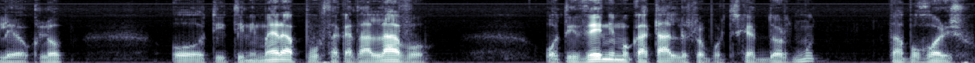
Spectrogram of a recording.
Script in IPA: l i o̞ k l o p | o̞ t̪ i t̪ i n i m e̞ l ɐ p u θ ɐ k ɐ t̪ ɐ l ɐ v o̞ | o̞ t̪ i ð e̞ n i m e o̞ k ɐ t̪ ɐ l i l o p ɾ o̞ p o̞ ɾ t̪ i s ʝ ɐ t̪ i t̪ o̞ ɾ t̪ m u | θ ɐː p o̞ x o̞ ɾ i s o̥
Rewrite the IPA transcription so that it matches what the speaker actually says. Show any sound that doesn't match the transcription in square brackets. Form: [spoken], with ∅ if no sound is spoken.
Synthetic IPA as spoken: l [e] o̞ k l o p | o̞ t̪ i t̪ i n i m e̞ [ɾ] ɐ p u θ ɐ k ɐ t̪ ɐ l ɐ v o̞ | o̞ t̪ i ð e̞ n i m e o̞ k ɐ t̪ ɐ l i l o p ɾ o̞ p o̞ ɾ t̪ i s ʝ ɐ t̪ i [d̪] o̞ ɾ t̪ m u | θ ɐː p o̞ x o̞ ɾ i s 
